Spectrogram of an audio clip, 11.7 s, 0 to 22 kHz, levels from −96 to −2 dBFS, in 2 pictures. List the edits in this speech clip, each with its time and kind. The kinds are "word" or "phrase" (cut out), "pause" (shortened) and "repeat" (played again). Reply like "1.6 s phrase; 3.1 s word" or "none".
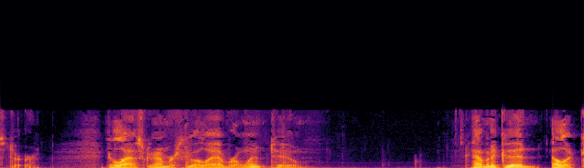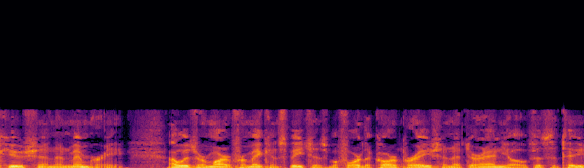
none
